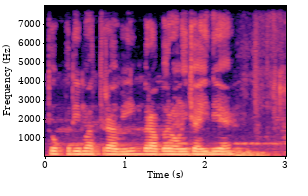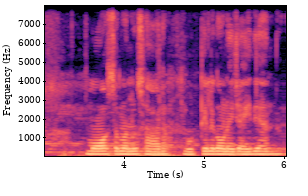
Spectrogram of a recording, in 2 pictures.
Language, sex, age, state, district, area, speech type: Punjabi, male, 18-30, Punjab, Fatehgarh Sahib, rural, spontaneous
